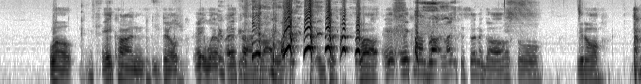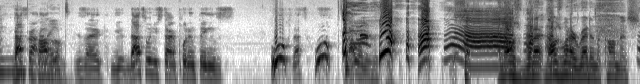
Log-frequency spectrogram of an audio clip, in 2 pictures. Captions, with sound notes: - Well, Akon built, well Akon brought light into, well Akon brought light to Senegal. So, you know, that's the problem. It's like, that's when you start putting things, whoop, that's whoop. (laughing) - That was what I read in the comments.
